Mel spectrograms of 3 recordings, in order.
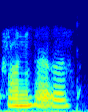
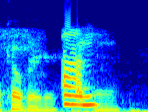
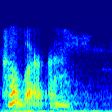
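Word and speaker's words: Kohberger: But I just got tired of Cronenberger. I'm not saying it right. Yeah, Koberger. Koberger. But anyway.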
